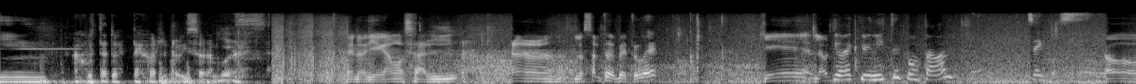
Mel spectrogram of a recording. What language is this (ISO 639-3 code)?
spa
